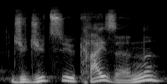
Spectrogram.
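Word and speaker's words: Jujutsu Kaisen: put out a video on an anime uh Jiu Jitsu Kaizen did I say it right nailed it yeah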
